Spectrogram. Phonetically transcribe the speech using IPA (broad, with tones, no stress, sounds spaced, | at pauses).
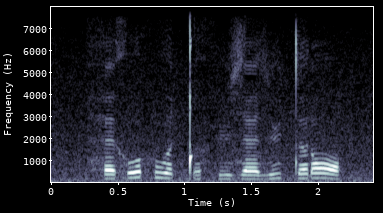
h ɛ˨ x o˦ h u˨ ə̯ ɡ͡ǃ ə˨ h y˨ z ɛ˨ z y˦˨ t ə˦ ɾ ɔ˦˨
